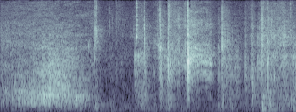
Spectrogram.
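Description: A hand-held craft cutter drawn along a steel ruler, slicing through a strip of paper in one short scraping stroke, followed by a few light clicks and taps.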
